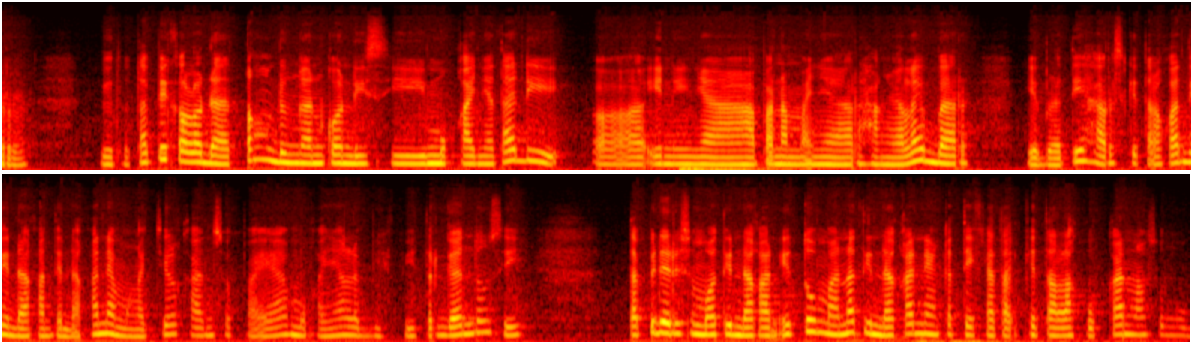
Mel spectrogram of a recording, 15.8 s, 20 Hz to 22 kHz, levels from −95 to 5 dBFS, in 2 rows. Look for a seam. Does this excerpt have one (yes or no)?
no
